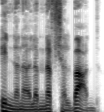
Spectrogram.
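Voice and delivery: low, contained rebuke; restrained anger without shouting; angry Adham. A narrator's reading. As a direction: rebuke firmly in a deep voice. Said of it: "صاح به أدهم في غضب".

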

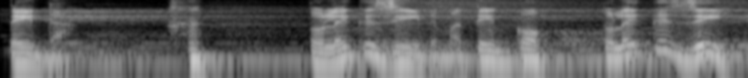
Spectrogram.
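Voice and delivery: husband scorning his wife's denial; increasingly harsh husband. A narrator's reading. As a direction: sneer at her excuses, building heat.

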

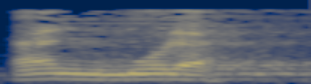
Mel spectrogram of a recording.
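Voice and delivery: أنملة as "anmula", a on the hamza, u on the meem; a then u. Shown as a demonstration. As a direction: say أنملة clearly as AN-mu-la. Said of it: "افتح الهمزة".

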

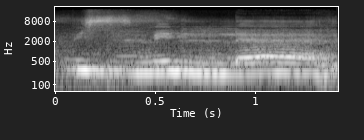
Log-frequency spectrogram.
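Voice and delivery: بسم الله drawn out with a clipped lam fatha; slow wrong reading. Shown as a demonstration. Teacher shows a mistaken بسم الله. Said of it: "لا، لا".

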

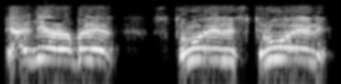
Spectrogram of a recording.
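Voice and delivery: loud, high, drawn-out scolding; outraged high yell; indignant shouting. A narrator's reading. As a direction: rant at the driver who wrecked it. Acted shouted scolding in story.

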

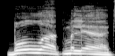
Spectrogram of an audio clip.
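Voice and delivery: high, exasperated shout. A narrator's reading. Man pinned by his beast, shouting. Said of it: "закричал я".

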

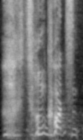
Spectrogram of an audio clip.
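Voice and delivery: slow, high, tearful groan; anguished disgust. Acted. Wife sick of their life, anguished disgust. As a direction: drag it out, close to crying.

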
